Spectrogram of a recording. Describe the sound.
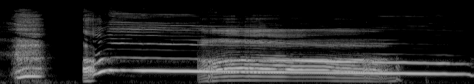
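A person imitates a wolf howl in a howling contest: after a short breathy burst, the voice swoops up into one long, steady, loud wailing note and holds it for several seconds before trailing off.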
